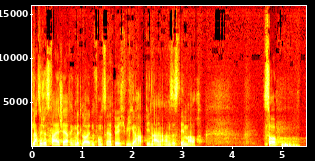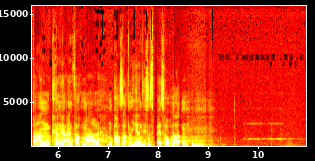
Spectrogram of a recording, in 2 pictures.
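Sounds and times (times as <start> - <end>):
speech: 0.0 - 3.6, 4.6 - 9.0
faint steady high-pitched electronic beep: 9.7 - 10.9.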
